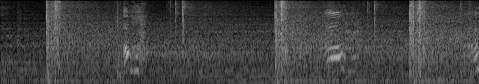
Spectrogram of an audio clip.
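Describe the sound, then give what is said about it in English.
Gunshots in a dramatized shooting: three loud, sharp blasts at spaced intervals, each a sudden crack with a short decay, and fainter clatters between them. “Lillian shoots Arabella. No!”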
